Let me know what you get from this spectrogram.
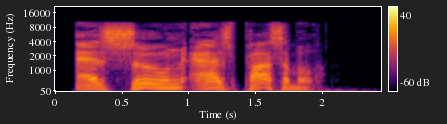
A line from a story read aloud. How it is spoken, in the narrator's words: Rand snapped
